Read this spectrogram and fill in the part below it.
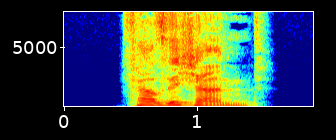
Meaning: present participle of versichern
- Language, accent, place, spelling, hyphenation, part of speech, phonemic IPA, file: German, Germany, Berlin, versichernd, ver‧si‧chernd, verb, /fɛɐ̯ˈzɪçɐnt/, De-versichernd.ogg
